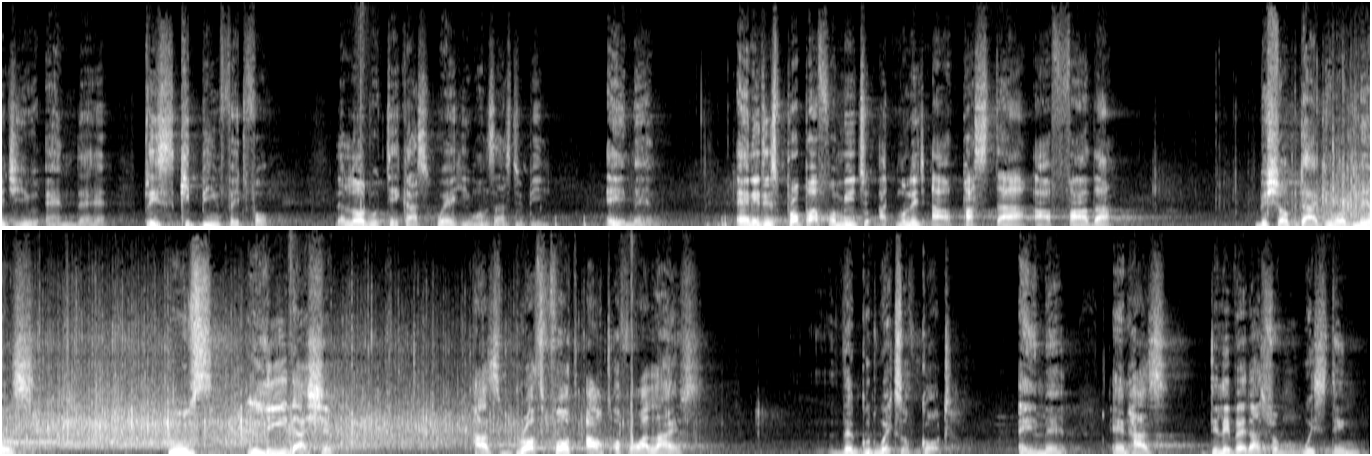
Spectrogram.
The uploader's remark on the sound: preached at the Catch The Annointing Centre, Sakumono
